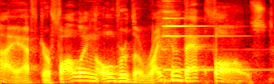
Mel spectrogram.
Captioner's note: bell ringing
